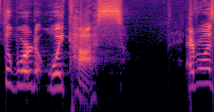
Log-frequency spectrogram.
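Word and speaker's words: οἶκος: Some people, you could say oikos, but I think the pronunciation in the biblical Greek would be oikos.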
